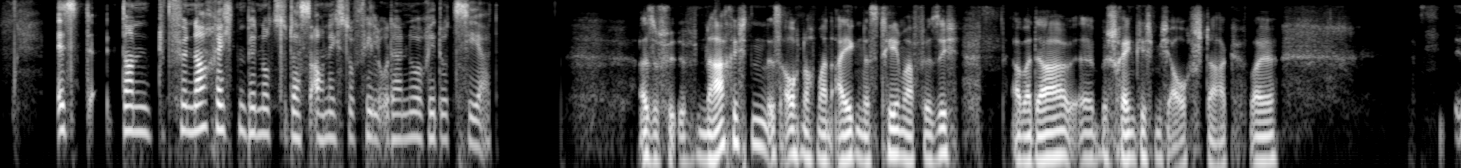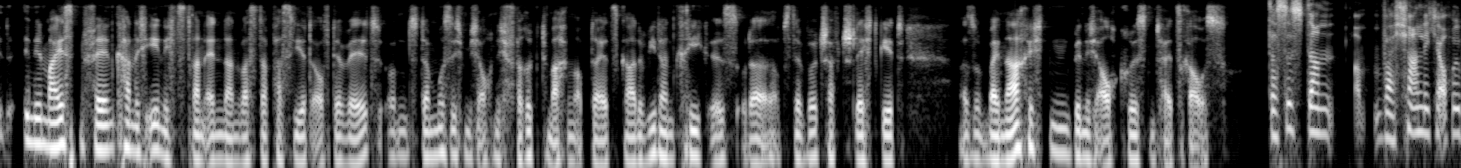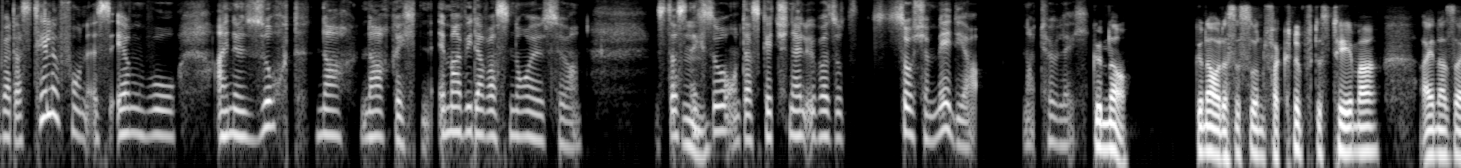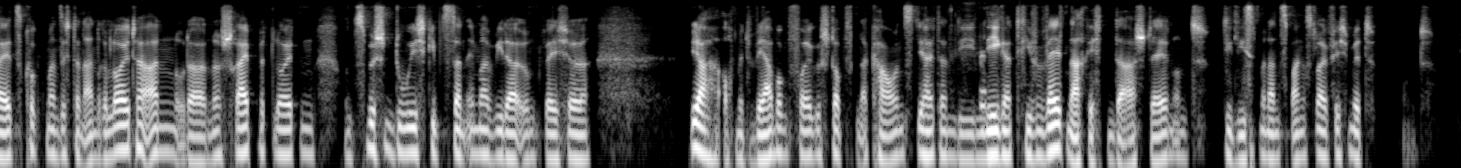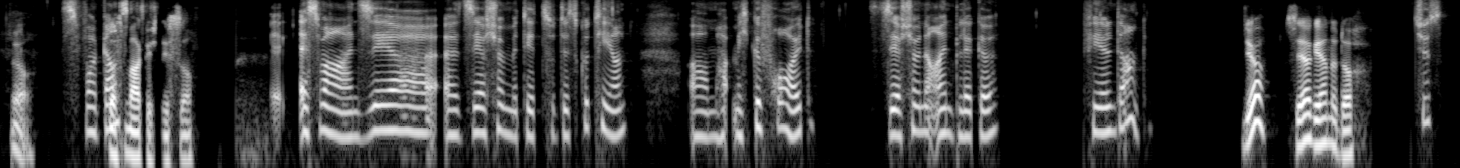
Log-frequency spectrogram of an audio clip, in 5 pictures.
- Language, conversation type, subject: German, podcast, Was nervt dich am meisten an sozialen Medien?
- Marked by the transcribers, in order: chuckle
